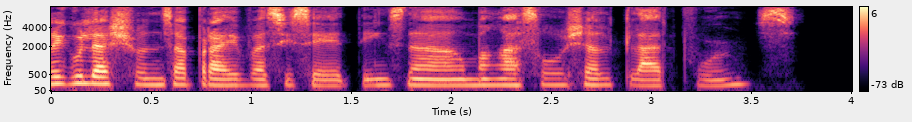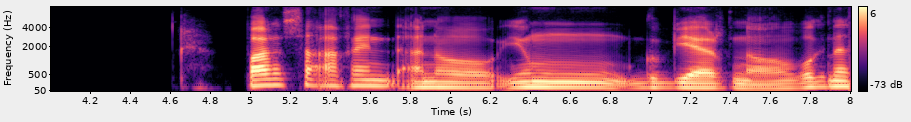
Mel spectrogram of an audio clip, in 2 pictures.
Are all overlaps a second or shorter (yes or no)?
yes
